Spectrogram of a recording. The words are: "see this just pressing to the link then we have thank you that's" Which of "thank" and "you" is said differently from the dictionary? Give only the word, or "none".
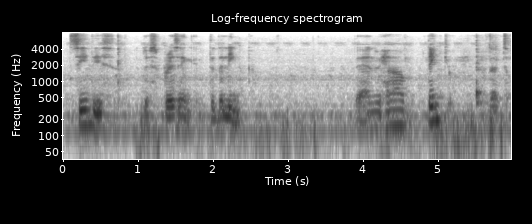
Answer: thank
